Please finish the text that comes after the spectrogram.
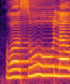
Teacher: Maka dibacanya tebal, pangkal lidah dinaikkan. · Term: tafkhim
